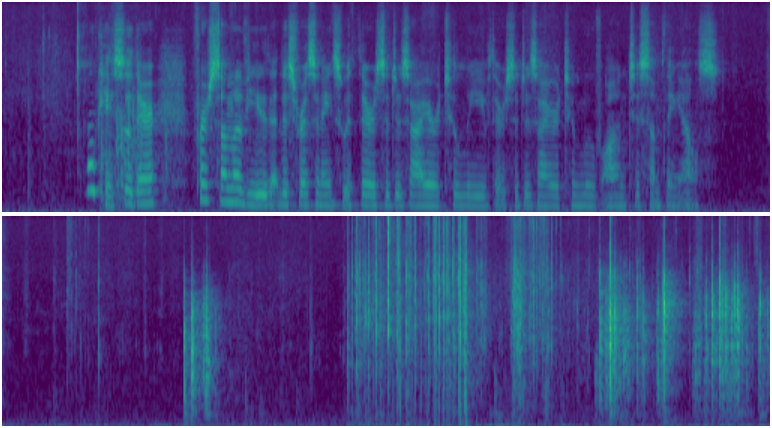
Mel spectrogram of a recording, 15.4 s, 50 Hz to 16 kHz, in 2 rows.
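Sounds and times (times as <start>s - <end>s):
speech: 0.8s - 7.2s
playing cards shuffled and drawn for a card reading: 7.6s - 10.0s, 10.7s - 15.3s.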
